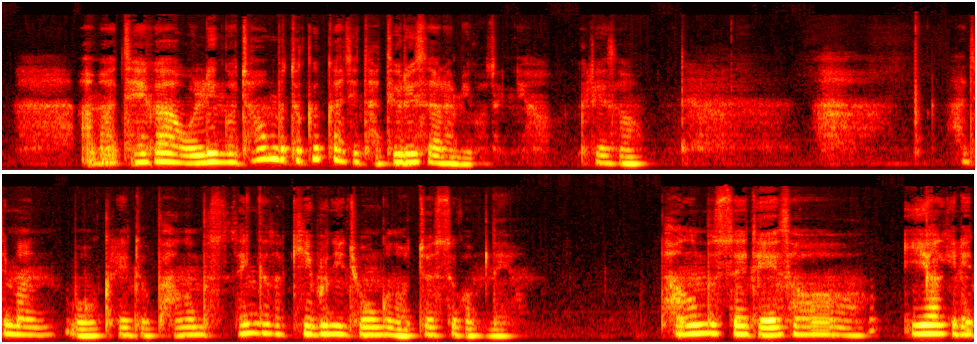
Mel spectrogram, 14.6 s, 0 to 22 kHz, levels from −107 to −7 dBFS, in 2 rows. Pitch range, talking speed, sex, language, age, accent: 175-230 Hz, 100 wpm, female, English, 20-39, Korean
